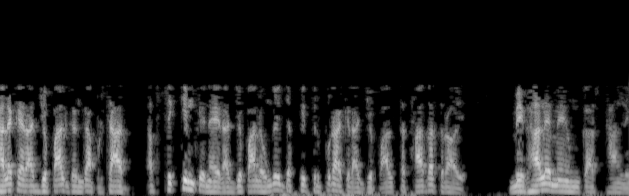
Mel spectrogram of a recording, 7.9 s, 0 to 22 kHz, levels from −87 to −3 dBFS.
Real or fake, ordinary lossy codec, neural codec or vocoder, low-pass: real; none; none; 3.6 kHz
